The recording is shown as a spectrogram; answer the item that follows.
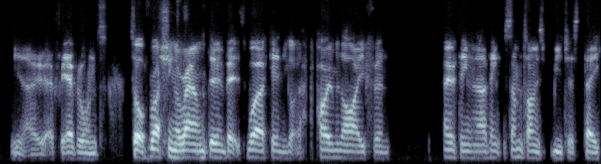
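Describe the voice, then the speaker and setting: A man speaks at a fairly quick pace with a British accent. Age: 20s. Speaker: garden designer. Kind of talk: casual chat.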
